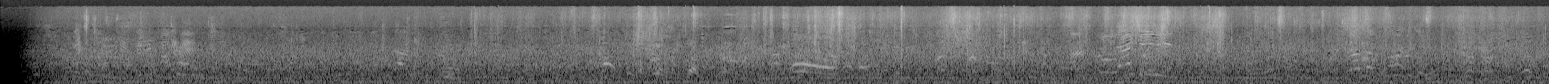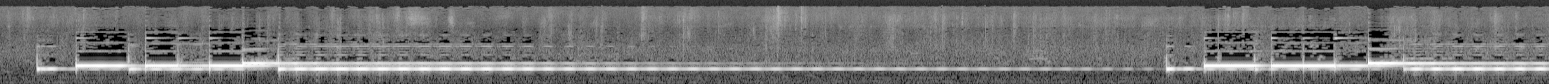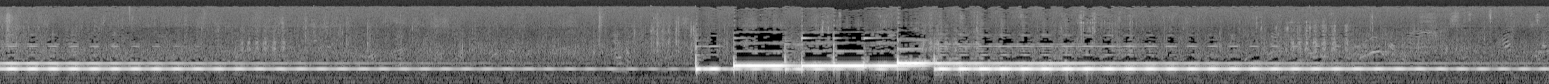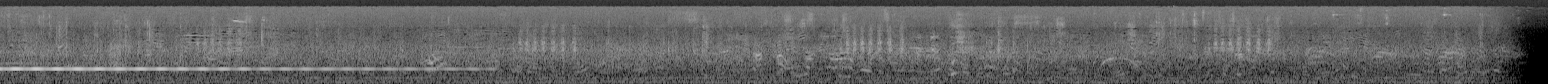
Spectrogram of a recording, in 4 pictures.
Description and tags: PL: Nagranie zegara z Parku Bródnowskiego na Targówku w Warszawie.
ENG: Recording clock Bródno park Targowek in Warsaw.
